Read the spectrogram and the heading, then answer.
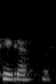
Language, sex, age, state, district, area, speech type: Assamese, female, 18-30, Assam, Morigaon, rural, conversation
